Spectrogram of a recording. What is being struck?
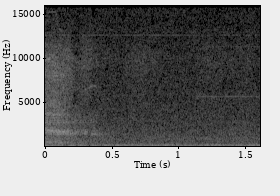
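Nothing is struck.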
